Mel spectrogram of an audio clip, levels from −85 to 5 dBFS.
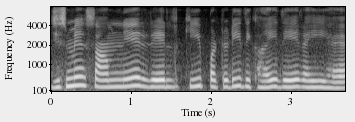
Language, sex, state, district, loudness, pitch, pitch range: Hindi, female, Uttar Pradesh, Shamli, -13 LUFS, 240 Hz, 230-255 Hz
